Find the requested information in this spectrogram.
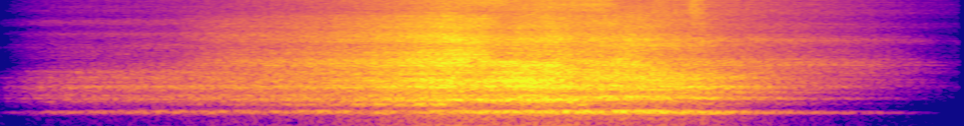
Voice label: Whispers Tense; Silent Hill Downpour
